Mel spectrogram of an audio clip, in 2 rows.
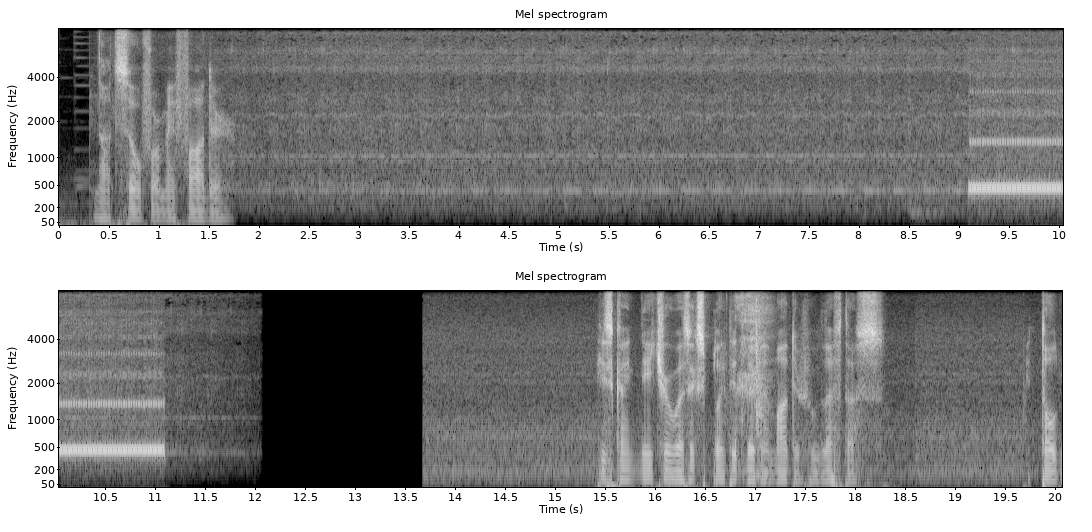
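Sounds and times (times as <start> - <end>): faint steady hum: 9.0 - 12.0.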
